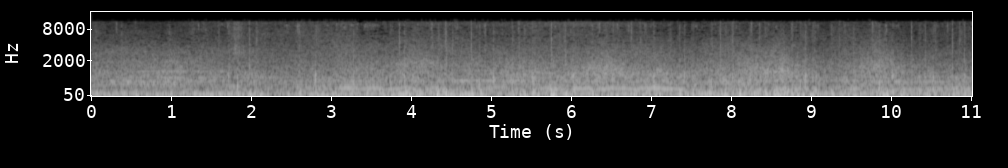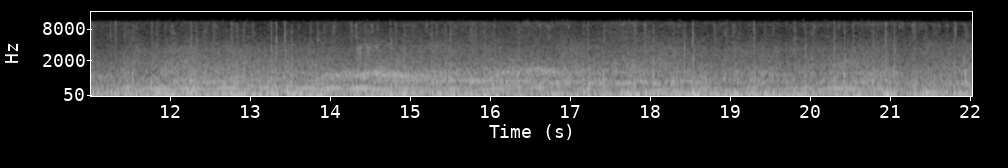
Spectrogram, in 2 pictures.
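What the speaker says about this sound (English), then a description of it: "Whoa there, Roach." Horse hooves clip-clop at a steady walking rhythm in The Witcher 3 game, with occasional whinnies and soft ambient music beneath, moderately quiet and without speech.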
